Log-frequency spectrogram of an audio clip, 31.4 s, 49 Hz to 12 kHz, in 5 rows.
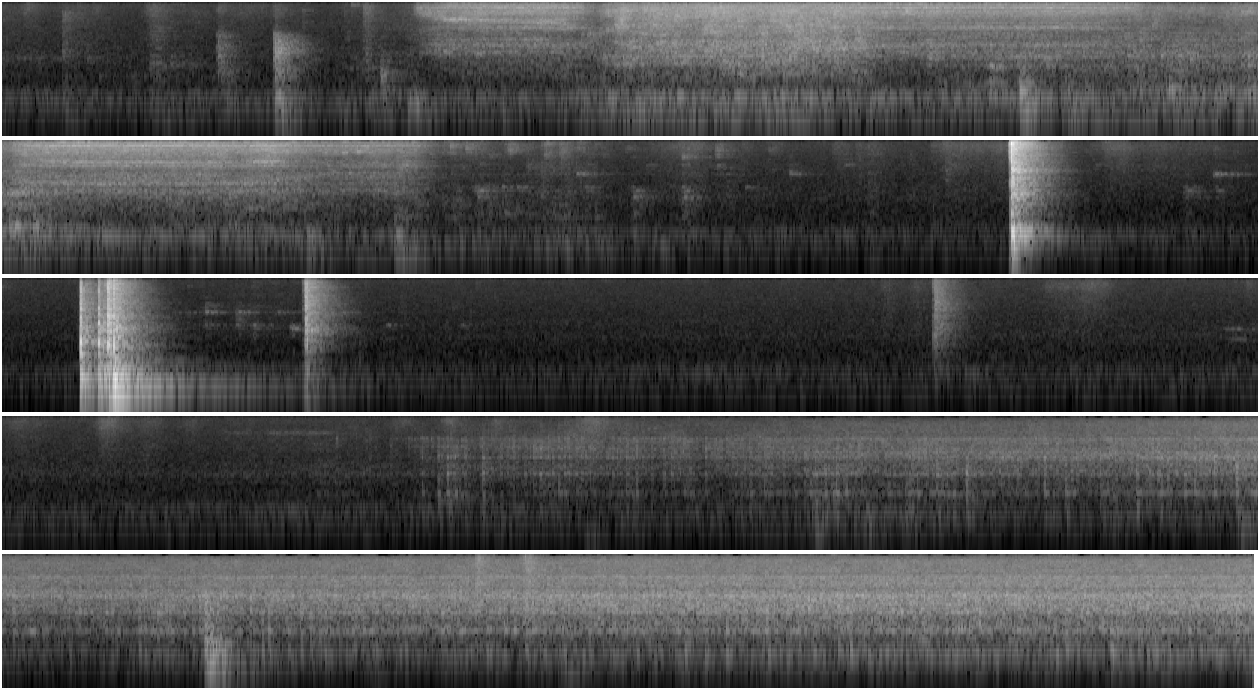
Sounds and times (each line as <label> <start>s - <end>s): Boiling Kettle 2.1s - 9.1s
making a cup of Tea 2.6s - 8.4s
Boiling Kettle 20.8s - 31.3s
making a cup of Tea 20.8s - 31.3s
